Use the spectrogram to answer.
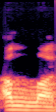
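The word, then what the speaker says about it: الله: Ketika ingin disambung ke ayat 2, maka dihidupkannya dengan nun yang berharokat kasroh. Nah, ketika dihidupkannya seperti ini, maka tidak dibaca tebal. Ahadunillah. Tapi dibacanya tipis, la. Karena apa? Karena didahului dengan kasroh sebelumnya. Seperti itu. Tapi kalau berhenti di ayat 1, maka dia dibaca tebal dan dihidupkan hamzah wasalnya.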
